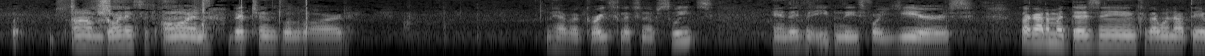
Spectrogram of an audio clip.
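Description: A young woman vlogging casually to her viewers, talking in a relaxed, chatty way while filming on a phone held at arm's length. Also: on the low side, a little slow, gravelly, slight background noise, rough recording. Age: young adult. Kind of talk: casual vlog chat to camera. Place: restaurant, supermarket and home kitchen.

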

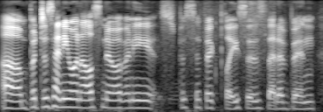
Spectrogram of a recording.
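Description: Clear-voiced young woman host, chatty. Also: medium pitch, fairly even intonation, a little fast, fairly bright tone. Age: young adult. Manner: chatty, enthusiastic. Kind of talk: casual live commentary between radio plays.

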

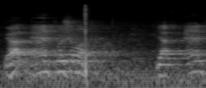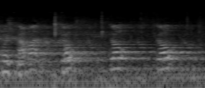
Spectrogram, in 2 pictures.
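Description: A man's voice: high-pitched, slow. A middle-aged man coaching a rider live, giving short encouraging instructions and patient explanations. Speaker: riding clinic instructor. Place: large indoor riding arena. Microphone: spectator's camera at some distance. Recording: echoey hall, distant mic, loud background noise.

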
